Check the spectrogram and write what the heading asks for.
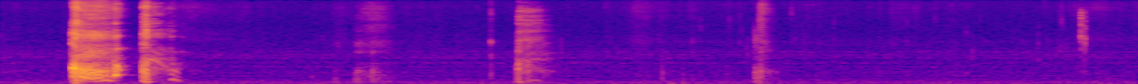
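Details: Female coughing: one strong cough burst with a second follow-up, then a few faint throat and spitting sounds in a quiet room.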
